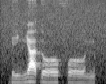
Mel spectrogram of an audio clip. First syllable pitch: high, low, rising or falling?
low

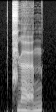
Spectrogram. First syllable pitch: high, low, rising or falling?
low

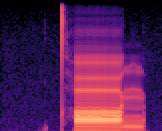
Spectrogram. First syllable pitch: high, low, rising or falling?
falling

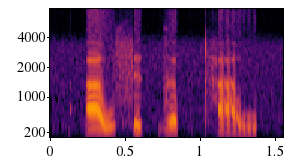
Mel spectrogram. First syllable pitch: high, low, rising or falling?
rising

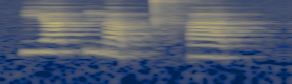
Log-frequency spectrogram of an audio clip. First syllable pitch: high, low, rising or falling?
high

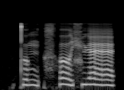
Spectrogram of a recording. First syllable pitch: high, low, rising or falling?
low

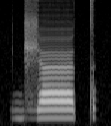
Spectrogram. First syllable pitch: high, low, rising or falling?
high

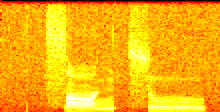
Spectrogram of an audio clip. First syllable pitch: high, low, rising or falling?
low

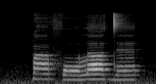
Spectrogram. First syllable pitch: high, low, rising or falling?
high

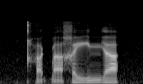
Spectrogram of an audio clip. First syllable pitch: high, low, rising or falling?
low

